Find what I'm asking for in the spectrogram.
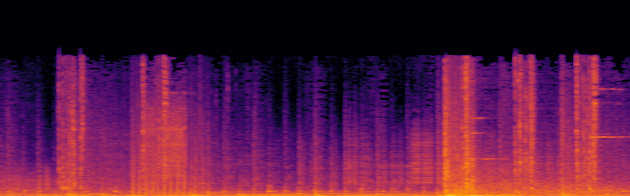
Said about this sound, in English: I'm just gonna stay here and shoot these guys until I got my deviation back.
